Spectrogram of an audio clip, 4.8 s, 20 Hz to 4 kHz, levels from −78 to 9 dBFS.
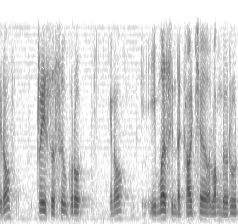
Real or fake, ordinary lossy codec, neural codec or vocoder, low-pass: real; none; none; 3.6 kHz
